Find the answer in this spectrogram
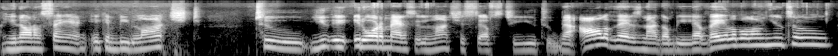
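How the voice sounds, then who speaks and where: Her voice is on the low side and she speaks fairly quickly. This early-fifties woman hosts livestreams and creates content, keeping a conversational tone with viewers, speaking right to them and often checking in with "okay" and "you know."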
